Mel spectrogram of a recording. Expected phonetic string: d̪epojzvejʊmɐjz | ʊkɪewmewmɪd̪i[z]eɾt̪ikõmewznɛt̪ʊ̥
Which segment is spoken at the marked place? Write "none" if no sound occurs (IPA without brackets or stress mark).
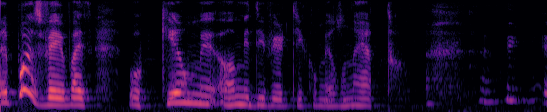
v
